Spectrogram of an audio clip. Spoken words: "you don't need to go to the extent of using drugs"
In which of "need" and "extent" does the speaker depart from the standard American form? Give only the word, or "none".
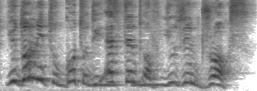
extent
